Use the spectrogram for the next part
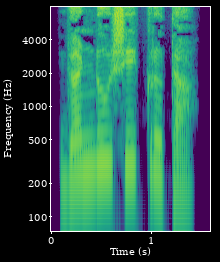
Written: ಗಂಡೂಷೀಕೃತ

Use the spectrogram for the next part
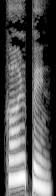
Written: ಕಲ್ಪನೆ

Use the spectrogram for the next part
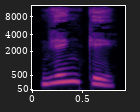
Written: ಟೆಂಕೆ

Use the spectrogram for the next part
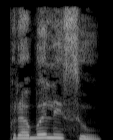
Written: ಪ್ರಬಲಿಸು

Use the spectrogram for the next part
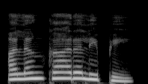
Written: ಅಲಂಕಾರಲಿಪಿ

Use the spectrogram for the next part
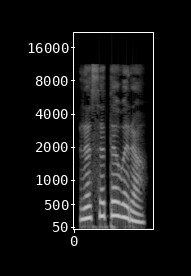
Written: ರಸತವರ

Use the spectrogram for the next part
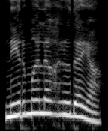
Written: ನಿರ್ಮಲಹೃದಯ

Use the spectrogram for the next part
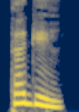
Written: ಧಗಿಲ್

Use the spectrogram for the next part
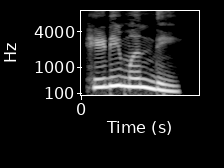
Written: ಹಿಡಿಮಂದಿ

